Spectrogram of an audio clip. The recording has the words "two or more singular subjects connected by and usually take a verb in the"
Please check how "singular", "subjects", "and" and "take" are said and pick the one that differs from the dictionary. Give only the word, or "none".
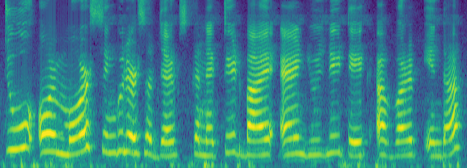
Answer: none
